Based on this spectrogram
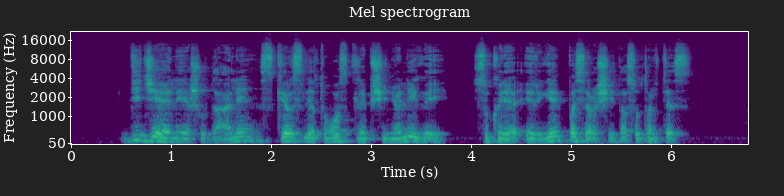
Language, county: Lithuanian, Kaunas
